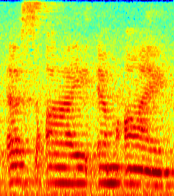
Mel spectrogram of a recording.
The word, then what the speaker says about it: Simi: It's spelled S-I-M-I.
